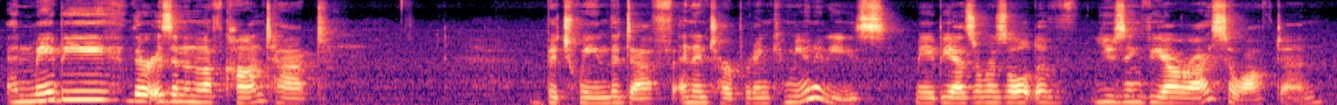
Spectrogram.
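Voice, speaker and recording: A woman voicing a lecture as an interpreter, conversational, speaking in halting phrases with stress on key words. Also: medium pitch, animated, warm tone, a little hiss or hum. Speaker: sign language interpreter voicing a signed lecture.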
